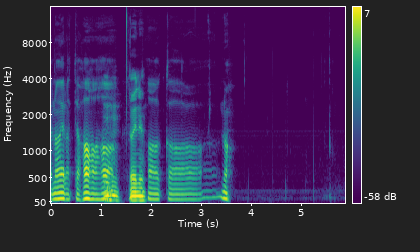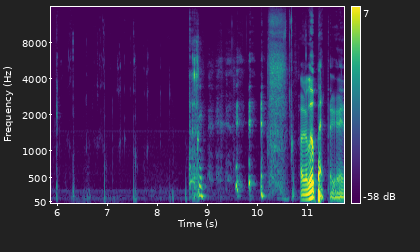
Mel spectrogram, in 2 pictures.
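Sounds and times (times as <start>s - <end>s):
speech: 0.0s - 3.7s, 8.6s - 11.7s
chewing a lozenge: 4.6s - 8.7s.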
